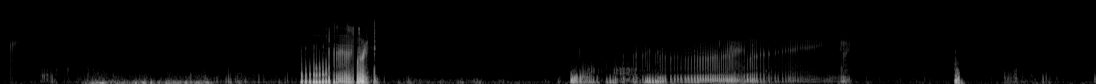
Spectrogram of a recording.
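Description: Loud, low gurgling and rumbling stomach growls in long bursts; ordinary hunger borborygmi from an empty stomach.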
